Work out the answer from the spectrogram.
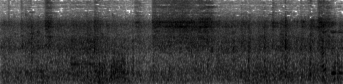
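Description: Mumbai suburban electric local train running on the tracks: a steady rumble of steel wheels on rail, with clacks as the wheels cross the rail joints.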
